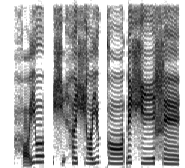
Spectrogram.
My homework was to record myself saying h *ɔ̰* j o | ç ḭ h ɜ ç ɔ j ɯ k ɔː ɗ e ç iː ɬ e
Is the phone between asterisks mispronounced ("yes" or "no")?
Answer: no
